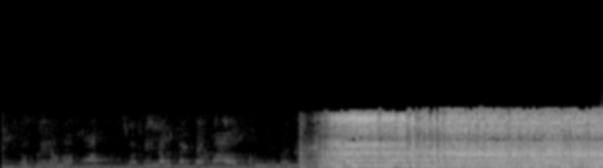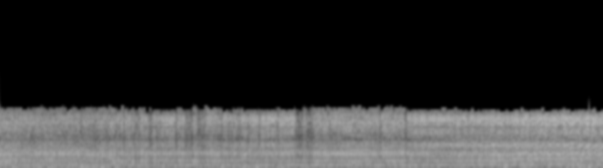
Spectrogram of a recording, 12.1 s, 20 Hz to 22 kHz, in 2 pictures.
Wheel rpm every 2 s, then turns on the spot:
0, 30, 140, 130, 130, 140.
none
